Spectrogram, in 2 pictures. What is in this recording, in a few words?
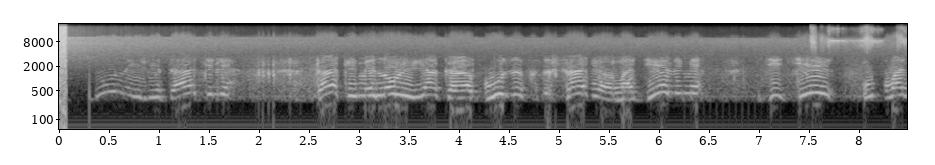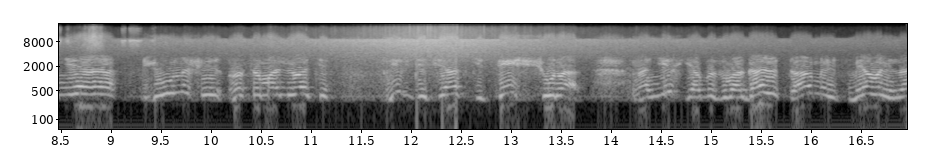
male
